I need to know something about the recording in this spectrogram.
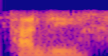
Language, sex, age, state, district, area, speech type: Punjabi, male, 18-30, Punjab, Kapurthala, urban, conversation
